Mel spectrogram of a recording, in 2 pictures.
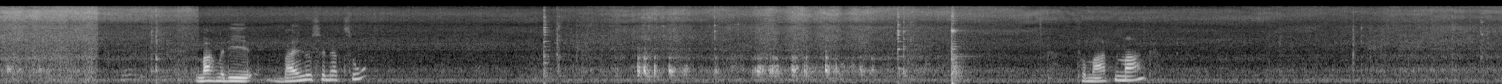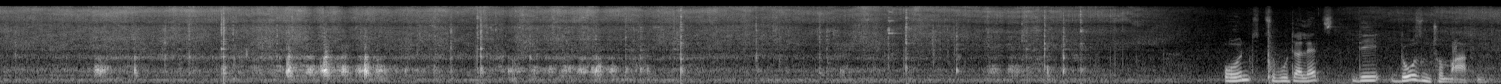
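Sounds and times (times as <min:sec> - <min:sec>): vegetables sizzling in oil: 0:00.0 - 0:26.7, 0:28.5 - 0:30.0.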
